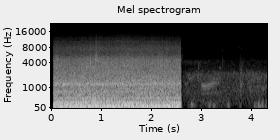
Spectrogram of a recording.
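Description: BMW F800GS parallel-twin motorcycle riding at highway speed, engine and wind noise loud and steady on the camera microphone. It cuts off abruptly about two and a half seconds in, leaving only faint sounds.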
